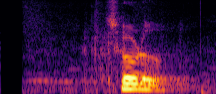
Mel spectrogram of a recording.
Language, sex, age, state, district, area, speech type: Hindi, male, 18-30, Uttar Pradesh, Azamgarh, rural, read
